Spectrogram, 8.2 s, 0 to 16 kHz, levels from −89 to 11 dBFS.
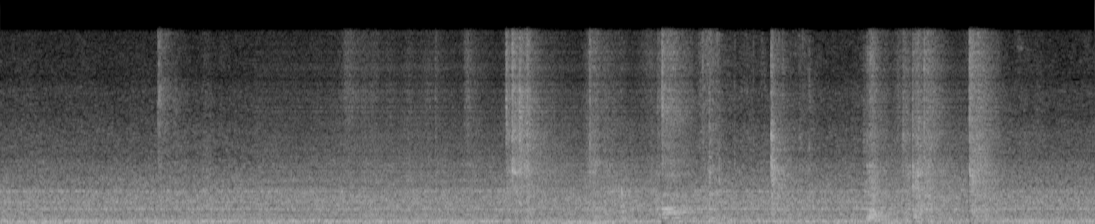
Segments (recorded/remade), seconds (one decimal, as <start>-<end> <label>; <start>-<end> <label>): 0.0-1.9 recorded; 1.9-5.2 remade; 5.2-6.5 recorded; 6.5-7.5 remade; 7.5-8.2 recorded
